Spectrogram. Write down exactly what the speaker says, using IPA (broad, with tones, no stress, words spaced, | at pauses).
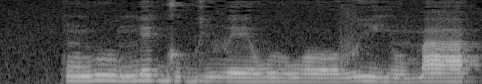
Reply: kʷũ˨βu˦˨ ŋe˦ ɡu˨bi˨ βeː˨wu˨ woː˨vi˦˨jũ˨ ma˦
